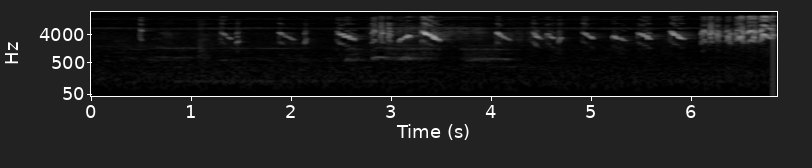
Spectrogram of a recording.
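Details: Lemon-bellied white-eye singing loudly in full voice, a tutor recording meant to prompt lazy birds to sing: quick series of short, high, sharply rising and falling chirps, bursts growing denser toward the end, with a faint steady hum behind.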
